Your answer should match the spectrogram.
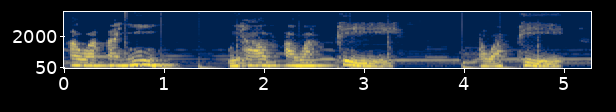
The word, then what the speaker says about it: pe: After our ani, we have our pay. Our pay. Some write with H, some don't write with H, but it's okay. It's pay. Pay. In terms of pay, take note of pay.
